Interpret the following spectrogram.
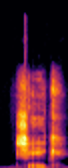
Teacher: But what if I lower my pitch, speak a little slower, and let the word drop heavily from my mouth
